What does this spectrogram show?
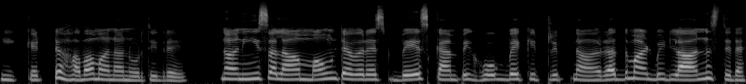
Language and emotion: Kannada, fearful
